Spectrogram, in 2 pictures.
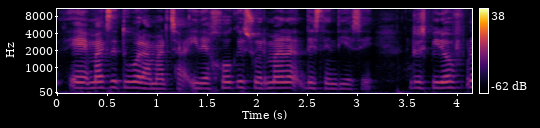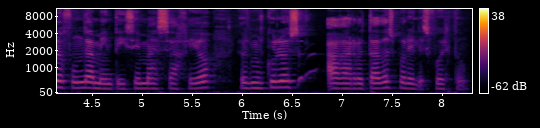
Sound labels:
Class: speech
